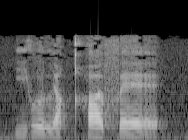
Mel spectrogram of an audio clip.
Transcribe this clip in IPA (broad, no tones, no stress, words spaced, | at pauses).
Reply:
jʊlɪ qʰə fɛ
